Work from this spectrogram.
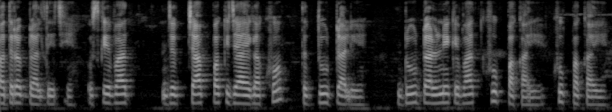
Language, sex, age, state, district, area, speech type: Hindi, female, 18-30, Uttar Pradesh, Prayagraj, rural, spontaneous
